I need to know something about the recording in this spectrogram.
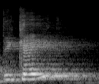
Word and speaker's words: decade: Also decade, although it ends with aid, but we stress the first syllable d and not cade, the suffix.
